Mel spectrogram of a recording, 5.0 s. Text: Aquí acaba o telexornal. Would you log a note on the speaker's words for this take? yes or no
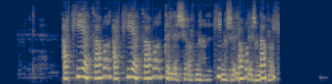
yes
